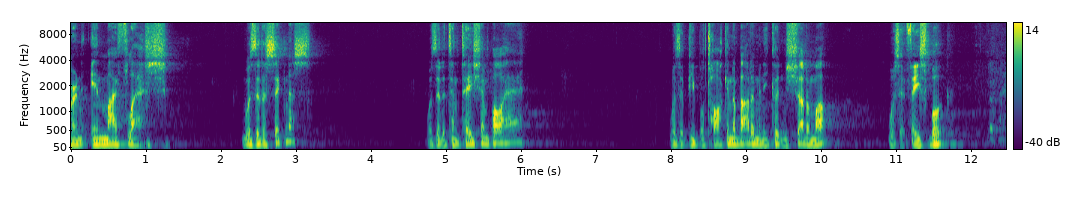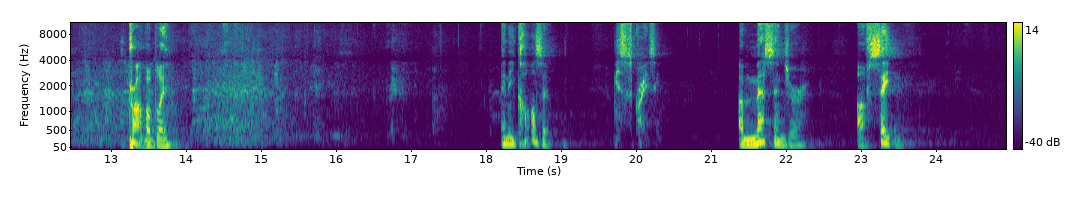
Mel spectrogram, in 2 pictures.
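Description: A man speaks with emphasis into a microphone, in short bursts with pauses, in a large hall.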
